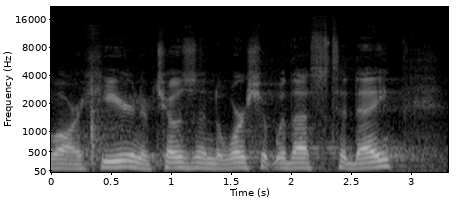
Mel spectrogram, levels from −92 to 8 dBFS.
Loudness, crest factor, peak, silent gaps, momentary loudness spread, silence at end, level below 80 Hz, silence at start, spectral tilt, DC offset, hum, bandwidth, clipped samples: -32 LUFS; 14 dB; -18 dBFS; none; 6 LU; 0.15 s; -68 dBFS; 0 s; -7.5 dB/octave; under 0.1%; none; 12 kHz; under 0.1%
